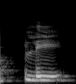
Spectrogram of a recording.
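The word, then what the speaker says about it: play: तो ए वाई जब भी रहेगा तो उसका उच्चारण एक एक के रूप में करेंगे। तो क्या हो जाएगा? प्ले होगा ना?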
